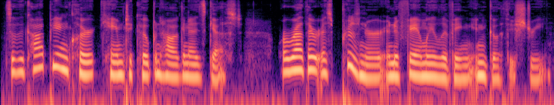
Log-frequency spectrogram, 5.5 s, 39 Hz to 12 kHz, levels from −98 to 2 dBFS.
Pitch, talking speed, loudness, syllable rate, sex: 205 Hz, 215 wpm, -17 LUFS, 6.2 syllables/s, female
